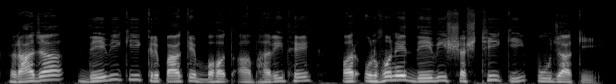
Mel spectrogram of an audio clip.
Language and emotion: Hindi, neutral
